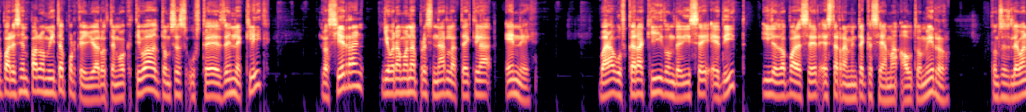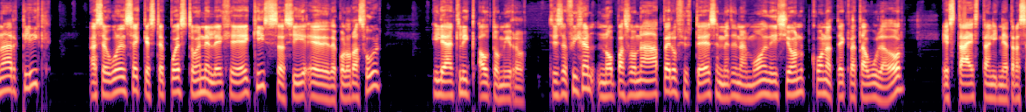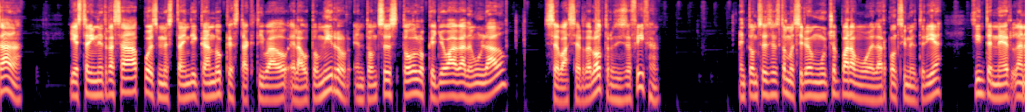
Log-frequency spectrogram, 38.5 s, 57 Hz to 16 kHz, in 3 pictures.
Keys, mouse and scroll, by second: 5.5 click, 6.1 n, 9.0 click, 12.5 click, 18.6 click, 23.1 click, 23.5 Tab, 24.0 scroll up 1, 30.0 middle click, 30.9 click, 32.1 g, 34.4 click, 35.5 ctrl+z.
